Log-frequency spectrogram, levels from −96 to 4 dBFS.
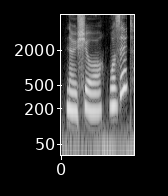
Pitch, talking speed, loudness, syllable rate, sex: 220 Hz, 165 wpm, -13 LUFS, 3.4 syllables/s, female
